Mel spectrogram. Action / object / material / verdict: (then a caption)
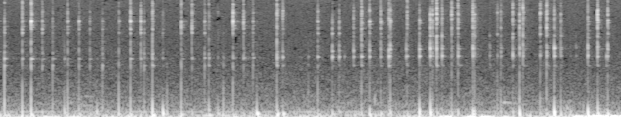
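tap / aluminium aerosol spray can / aluminium / none. Long red nails tap and scratch along the length of a teal L'Oreal aluminium aerosol spray can with a hollow metal body. Rapid, dry, bright ticks and clicks sound over a steady low hum, with very little ring after each tap. The tapping grows louder toward the end.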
